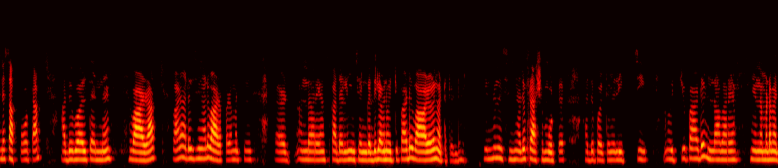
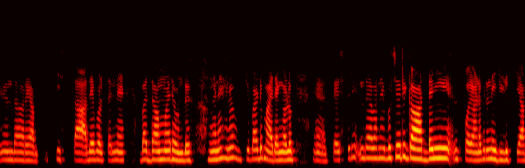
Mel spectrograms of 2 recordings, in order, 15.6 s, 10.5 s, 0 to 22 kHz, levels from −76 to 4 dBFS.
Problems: low volume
